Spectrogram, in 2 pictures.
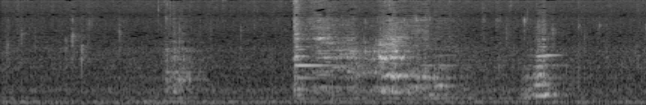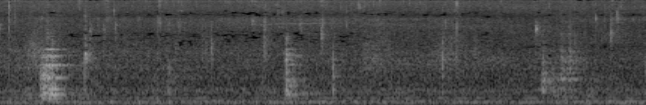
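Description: Okra frying in hot oil in a metal kadhai with a steady sizzle, while a metal slotted spoon scrapes and clinks against the pan several times as the fried okra is scooped out.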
